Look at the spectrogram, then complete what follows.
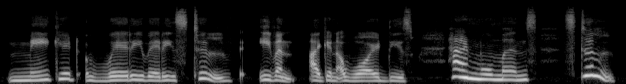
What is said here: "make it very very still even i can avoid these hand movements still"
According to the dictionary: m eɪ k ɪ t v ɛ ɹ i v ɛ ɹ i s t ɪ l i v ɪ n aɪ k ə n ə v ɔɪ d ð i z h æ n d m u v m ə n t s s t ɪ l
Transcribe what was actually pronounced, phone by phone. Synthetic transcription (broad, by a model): m eɪ k ɪ t v ɛ ɹ i v ɛ ɹ i s t ɪ l i v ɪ n aɪ k ə n ə v ɔɪ d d i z h æ n d m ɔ m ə n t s s t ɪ l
